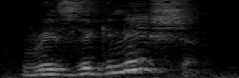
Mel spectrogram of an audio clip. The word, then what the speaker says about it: resignation: but when we say resignation right the word resignation so then we do pronounce the letter g in resignation r e s i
